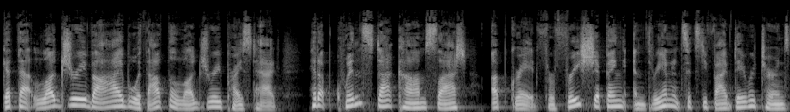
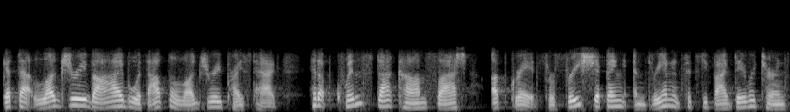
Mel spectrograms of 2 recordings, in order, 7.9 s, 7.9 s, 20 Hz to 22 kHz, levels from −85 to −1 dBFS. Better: first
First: none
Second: phone-call audio

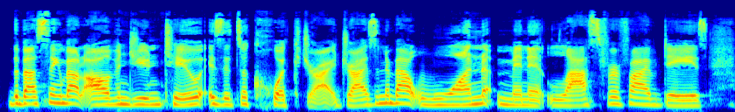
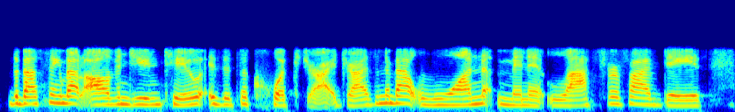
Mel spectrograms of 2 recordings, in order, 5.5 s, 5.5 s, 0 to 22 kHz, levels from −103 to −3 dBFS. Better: first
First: none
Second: garbled, watery; badly; nothing above 4 kHz

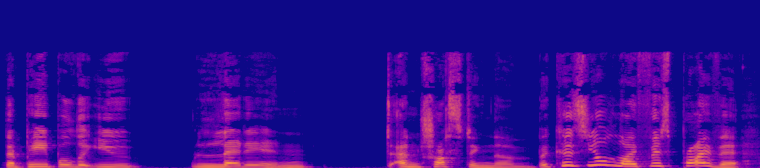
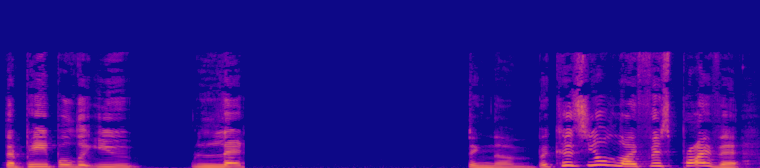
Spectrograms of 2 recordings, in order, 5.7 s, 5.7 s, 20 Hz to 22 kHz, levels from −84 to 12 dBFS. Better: first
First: none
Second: audio cutting out; at 2 s for 1.5 s

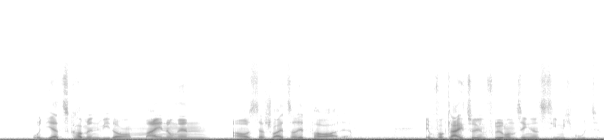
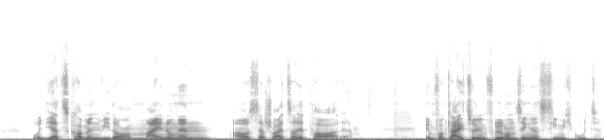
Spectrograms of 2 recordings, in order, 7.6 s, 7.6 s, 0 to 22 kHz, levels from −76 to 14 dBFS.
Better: second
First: low rumble; loud; throughout; 3 dB below the speech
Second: low rumble; faint; throughout; 20 dB below the speech

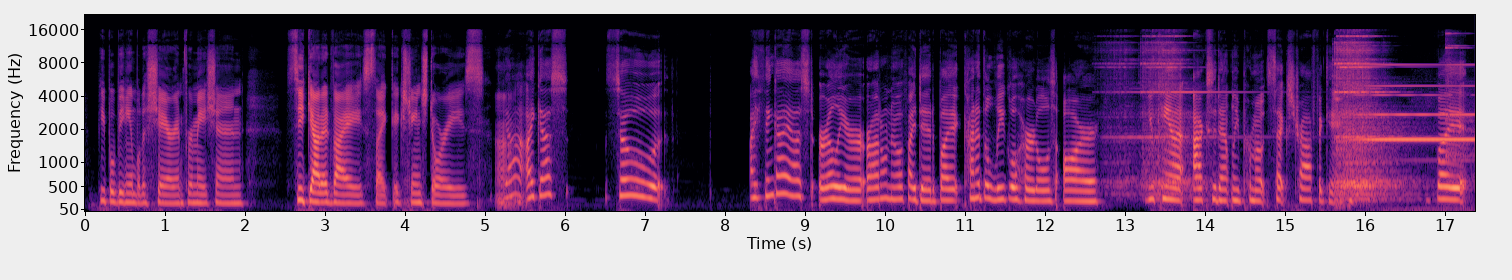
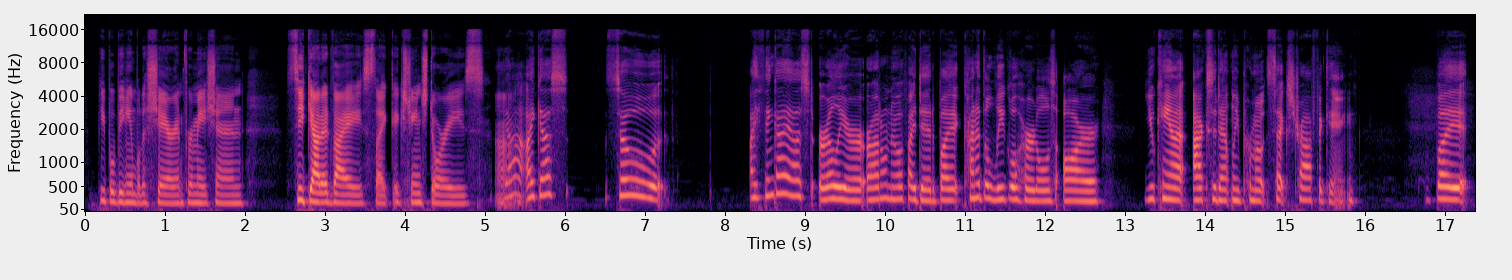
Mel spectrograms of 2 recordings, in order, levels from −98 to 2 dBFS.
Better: second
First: alarms or sirens; very loud; from 13 s on; 1 dB above the speech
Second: none

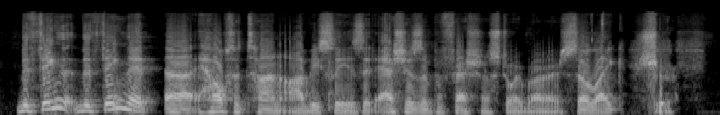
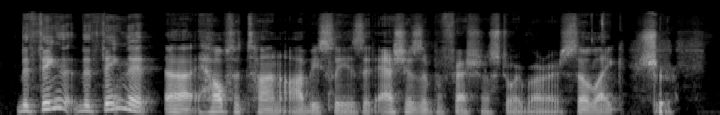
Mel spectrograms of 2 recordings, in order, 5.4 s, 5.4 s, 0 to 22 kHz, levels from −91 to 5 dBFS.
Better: second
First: distortion; heavy; 7 dB below the speech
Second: none

